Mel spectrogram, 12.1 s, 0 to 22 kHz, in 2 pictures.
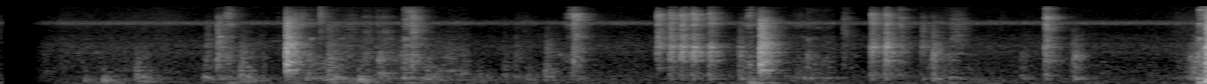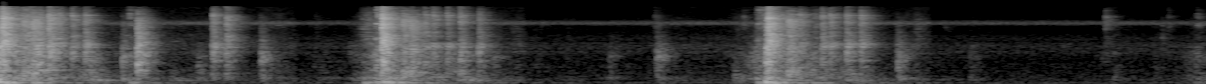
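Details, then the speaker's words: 2004 Honda CRF250R before valve adjustment: repeated kick strokes every two seconds or so, each a short mechanical rush, and the engine never fires; hard starting from tight intake valves losing compression (about 84% leak-down through the intake). "Pretty much you do that for like 15 minutes and it might start."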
